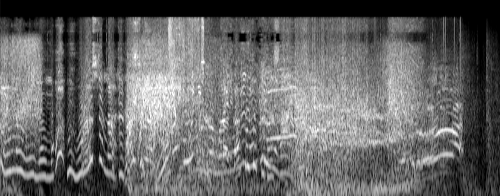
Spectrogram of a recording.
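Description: Magical spell effects whoosh and crackle in a fight.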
